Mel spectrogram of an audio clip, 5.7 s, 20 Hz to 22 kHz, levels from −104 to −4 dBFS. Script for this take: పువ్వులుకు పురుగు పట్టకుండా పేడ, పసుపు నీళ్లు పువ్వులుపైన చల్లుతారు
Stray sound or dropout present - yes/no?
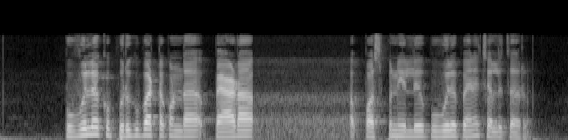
no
